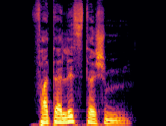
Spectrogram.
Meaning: strong dative masculine/neuter singular of fatalistisch
- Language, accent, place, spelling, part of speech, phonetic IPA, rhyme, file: German, Germany, Berlin, fatalistischem, adjective, [fataˈlɪstɪʃm̩], -ɪstɪʃm̩, De-fatalistischem.ogg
